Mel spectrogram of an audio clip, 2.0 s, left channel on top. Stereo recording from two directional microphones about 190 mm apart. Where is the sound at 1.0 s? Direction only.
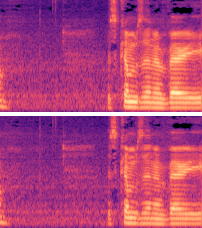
30° left (ahead or behind).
